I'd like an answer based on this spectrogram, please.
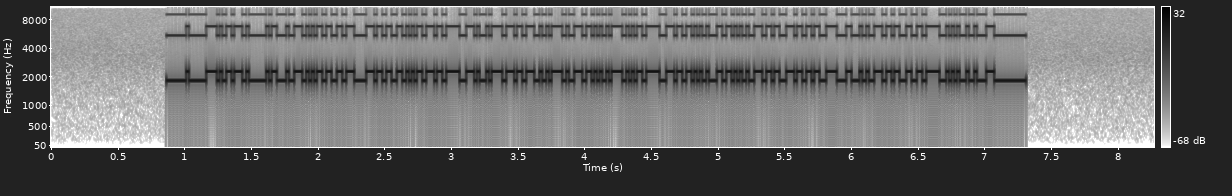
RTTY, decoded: BASIM IS THE NEAREST RURAL LOCALITY.

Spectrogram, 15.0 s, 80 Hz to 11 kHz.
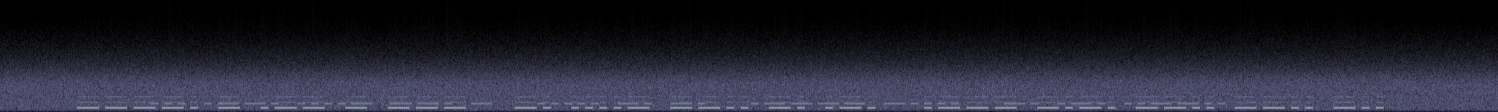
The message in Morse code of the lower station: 9TWTO N4ZNR JCZZD

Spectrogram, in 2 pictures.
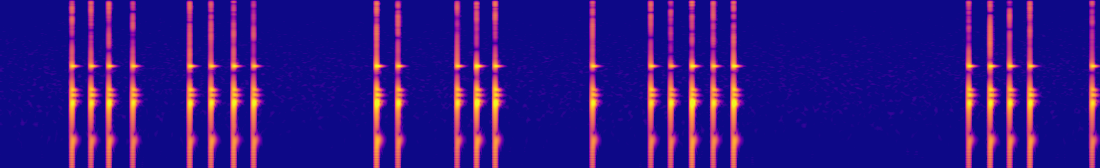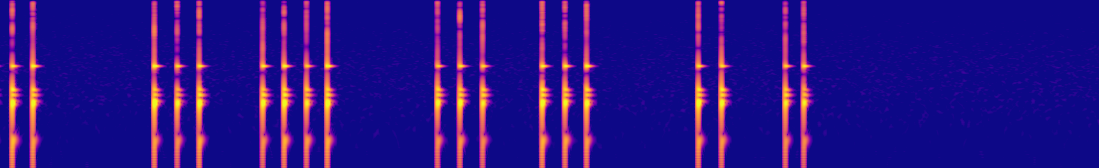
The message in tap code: THE SONG

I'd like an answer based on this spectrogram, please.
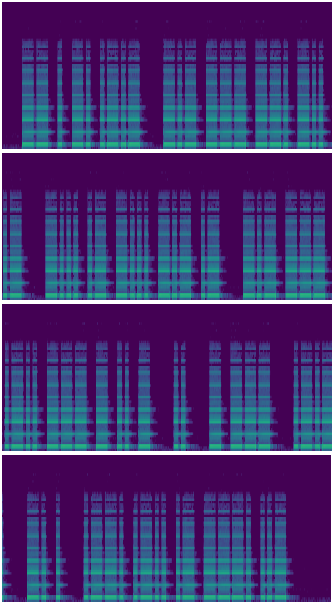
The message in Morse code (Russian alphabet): МЕНЯ КОГДА БАБКА КОЛОТИТ И ТО Я НЕ ПЛАЧУ

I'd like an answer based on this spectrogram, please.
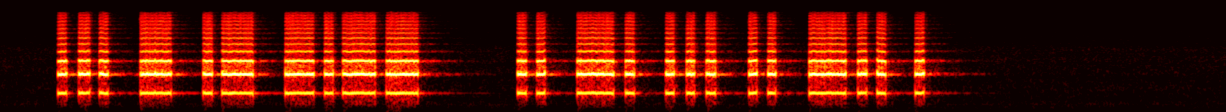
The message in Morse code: STAY INSIDE

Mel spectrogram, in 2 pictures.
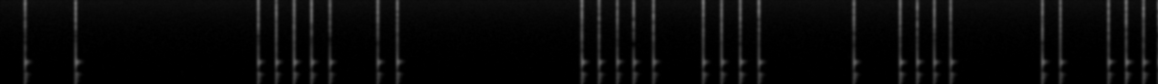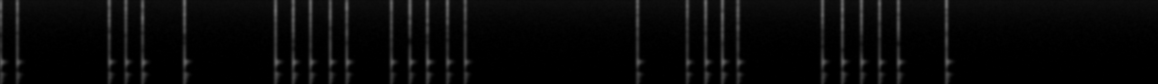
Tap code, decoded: A W YDJLZ DV

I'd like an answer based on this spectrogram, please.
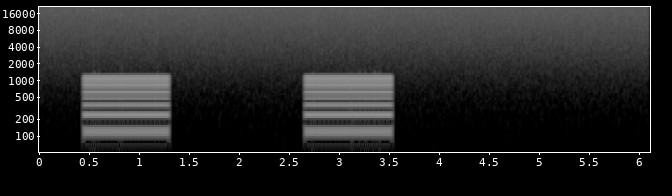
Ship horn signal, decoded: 2 short

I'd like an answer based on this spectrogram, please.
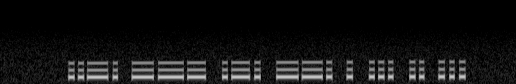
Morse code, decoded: FORGESIS

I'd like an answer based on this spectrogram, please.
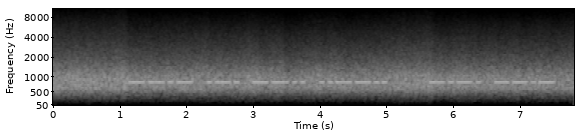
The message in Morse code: QRZ? CQ

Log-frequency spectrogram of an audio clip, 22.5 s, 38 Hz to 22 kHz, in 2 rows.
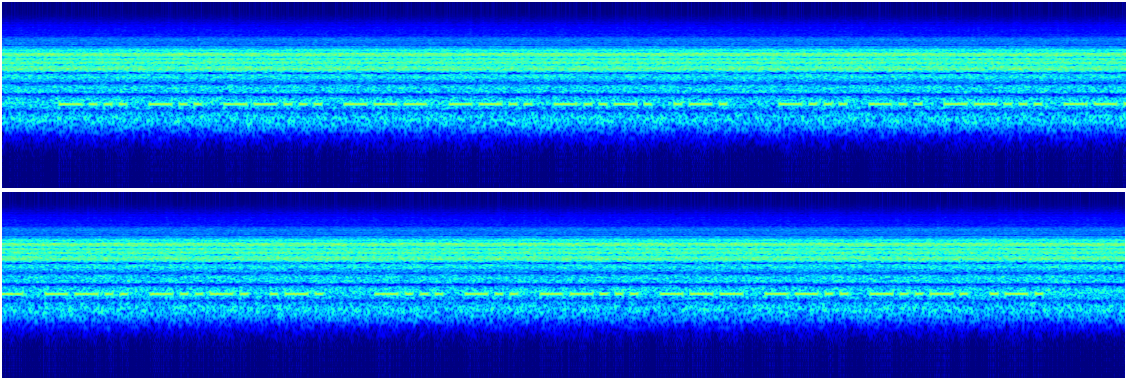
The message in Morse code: BD7OZ/R BD7OZ/R BD7OZ/R

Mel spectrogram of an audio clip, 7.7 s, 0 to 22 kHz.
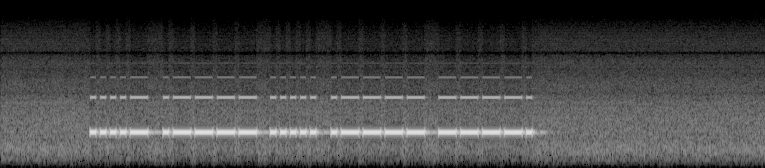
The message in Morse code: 41519

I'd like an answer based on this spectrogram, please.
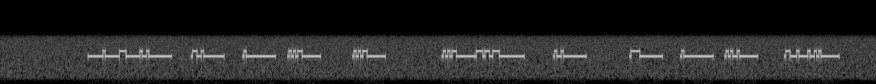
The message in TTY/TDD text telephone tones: M0SSS M9FCJ

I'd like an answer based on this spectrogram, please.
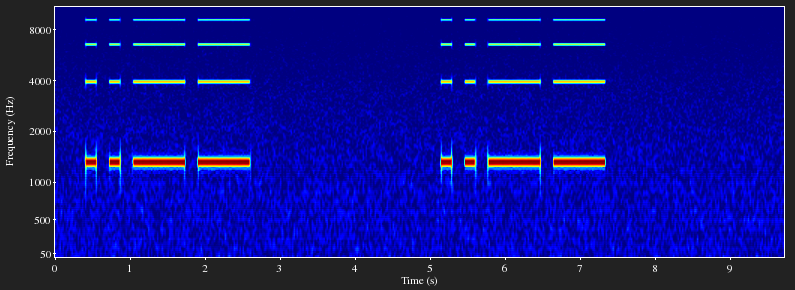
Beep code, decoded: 2 short, 2 long

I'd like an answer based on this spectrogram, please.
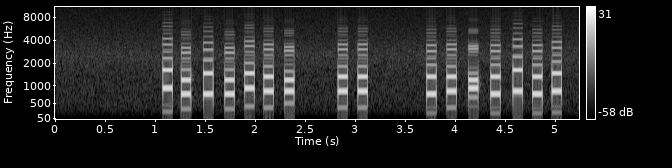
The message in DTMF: D464#87 88 58*5C59

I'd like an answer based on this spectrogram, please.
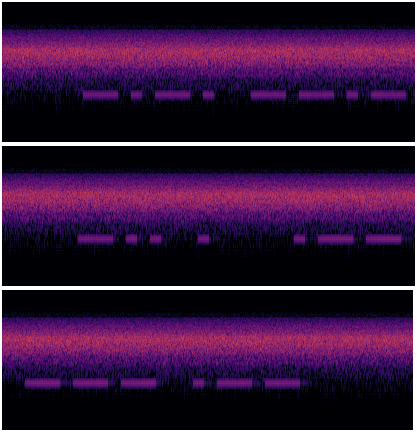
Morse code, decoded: CQ DE WOW

